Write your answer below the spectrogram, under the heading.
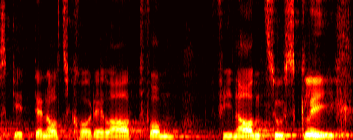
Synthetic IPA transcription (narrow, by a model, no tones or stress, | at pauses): sɡ̥ɪt̚d̪ɛnoskʰɔɾelaːt̪fɔmfinɑnt͡suːskliːχ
